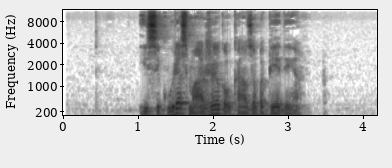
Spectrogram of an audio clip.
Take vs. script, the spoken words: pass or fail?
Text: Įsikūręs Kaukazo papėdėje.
fail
